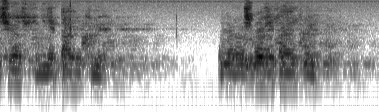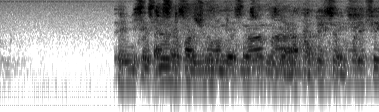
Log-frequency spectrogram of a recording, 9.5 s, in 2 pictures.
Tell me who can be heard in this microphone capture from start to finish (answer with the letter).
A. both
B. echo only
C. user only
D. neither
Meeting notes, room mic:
A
